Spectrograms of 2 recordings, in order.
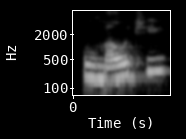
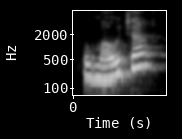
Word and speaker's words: Umoja: about four of them right we talked about Emoji umoja did I say it right yeah umoja we talked about not Koji chocolate self-determination first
